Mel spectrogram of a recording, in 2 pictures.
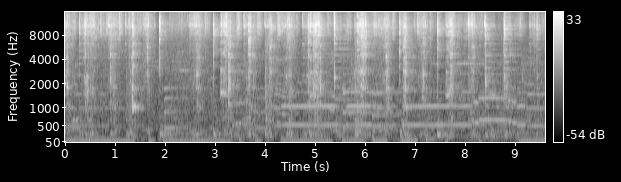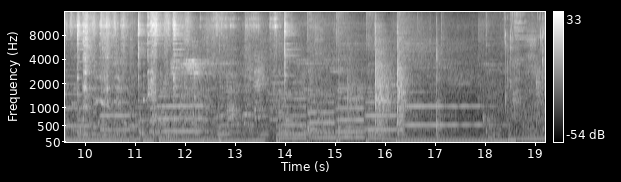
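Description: A metal spoon clinks and scrapes against a pan while spices are lightly dry-roasted for instant lemon pickle, with repeated stirring taps beneath a steady musical background.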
